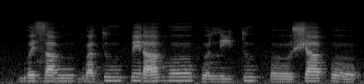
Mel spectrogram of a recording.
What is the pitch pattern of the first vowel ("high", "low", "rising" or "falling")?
low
